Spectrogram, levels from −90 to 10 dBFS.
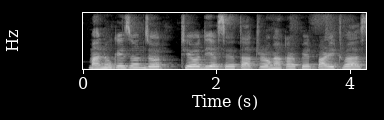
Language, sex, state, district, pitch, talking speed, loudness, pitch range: Assamese, female, Assam, Kamrup Metropolitan, 230 Hz, 155 wpm, -17 LUFS, 225-245 Hz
